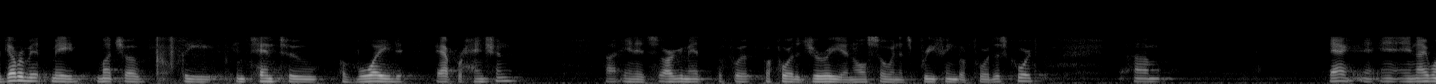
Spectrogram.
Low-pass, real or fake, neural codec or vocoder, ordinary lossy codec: 3.6 kHz; fake; codec, 24 kHz, 1.2 kbps, DualCodec; AAC, 32 kbps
